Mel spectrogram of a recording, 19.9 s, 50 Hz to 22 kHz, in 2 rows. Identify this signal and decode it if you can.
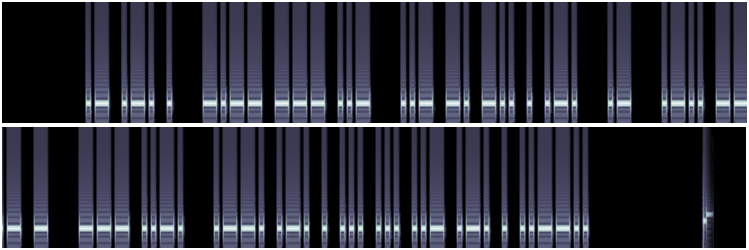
Morse code, heard as a keyed tone, about 20 wpm, 700 Hz. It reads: ARE YOU UNDER A LOT OF PRESSURE?
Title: Sentences from Top 1000 Words - Review Part 6 - 20wpm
